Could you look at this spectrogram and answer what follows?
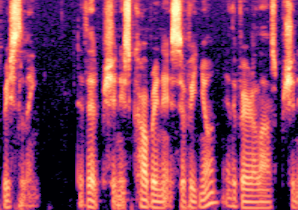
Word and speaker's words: Cabernet Sauvignon: Um, the, the pronunciation sounds very much like you speak like a France. Okay? So yeah, Cabernet Sauvignon.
